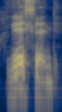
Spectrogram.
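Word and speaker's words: wretched: W letter দিশালেন থাকবে ডাবলিউ আর ইটি সি এইচইডি রেসেড অর্থ হতভাগ্য এখানে ডাবলিউ পরে আর আছে তাই ডব লেটার দিলেন থাকবে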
